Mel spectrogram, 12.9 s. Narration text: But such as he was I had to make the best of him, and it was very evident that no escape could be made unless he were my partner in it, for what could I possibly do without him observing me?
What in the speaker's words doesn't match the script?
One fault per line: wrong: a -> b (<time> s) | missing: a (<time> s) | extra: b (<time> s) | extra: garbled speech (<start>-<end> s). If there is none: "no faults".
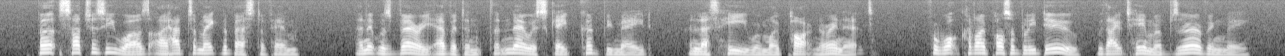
no faults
